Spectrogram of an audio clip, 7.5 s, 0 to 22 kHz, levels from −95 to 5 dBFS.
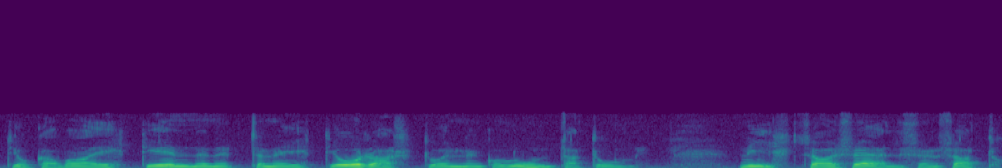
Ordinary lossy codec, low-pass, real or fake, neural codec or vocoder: none; 7.2 kHz; real; none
